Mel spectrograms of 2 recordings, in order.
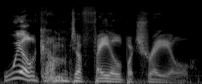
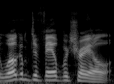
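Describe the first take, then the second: First: It is said in a gruff put-on pirate voice. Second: It is said in the speaker's ordinary voice.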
